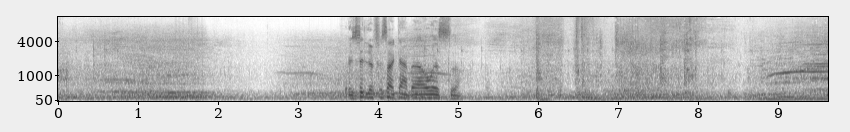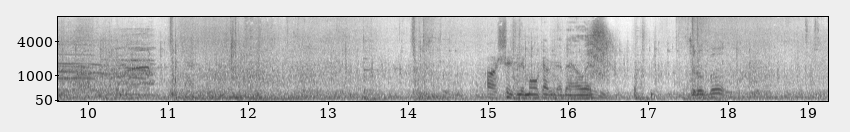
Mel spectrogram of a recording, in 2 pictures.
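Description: Waves roll and splash on the open sea.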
